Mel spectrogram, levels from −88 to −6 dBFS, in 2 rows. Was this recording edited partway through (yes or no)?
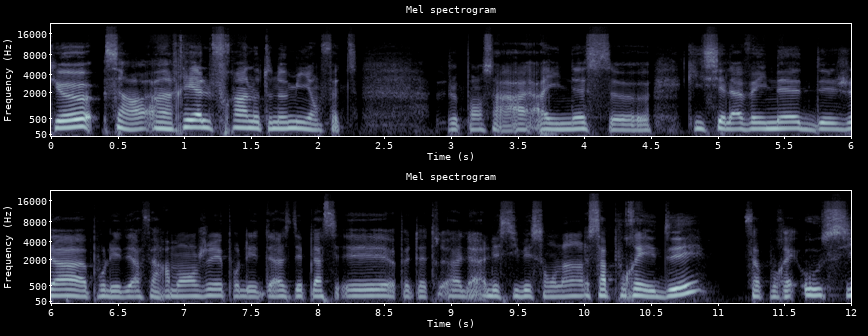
yes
